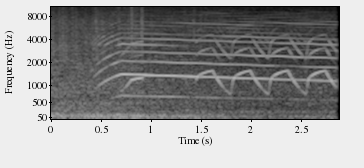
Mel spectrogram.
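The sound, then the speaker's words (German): Emergency vehicle sirens wail at an Oktoberfest parade near Iowa City, Iowa. A tone sweeps upward, then shifts into a fast up-and-down yelping pattern over a low background rumble of traffic. “Kurz vor Iowa City gerate ich in eine Parade mit viel Geblinke, Sirenengeheul und bayerischen Trachtlern.”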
